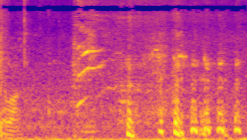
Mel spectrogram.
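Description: People laughing: a brief high rising squeal about three-quarters of a second in, then a run of short, quick "ha-ha-ha" bursts through the second half.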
